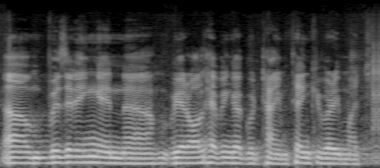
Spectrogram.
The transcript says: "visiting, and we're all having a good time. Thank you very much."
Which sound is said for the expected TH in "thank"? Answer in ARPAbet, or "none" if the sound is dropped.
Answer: T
